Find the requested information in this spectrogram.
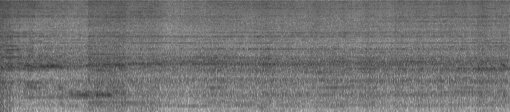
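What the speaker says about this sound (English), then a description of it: "Did you just cut through the bucket?" A saw cuts steadily through a plastic bucket during window installation in a wall opening, giving a continuous rasping, bright noise that runs for several seconds at close range with no voices.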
